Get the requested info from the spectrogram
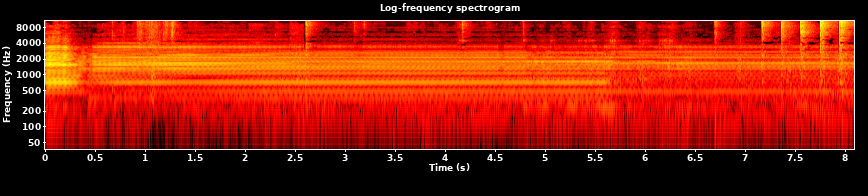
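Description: Homemade armature growler tester running on 220-volt mains: a steady electrical hum made of several tones, with an armature seated in its core. The hum drops slightly about five and a half seconds in, and a few light clicks come near the end.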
